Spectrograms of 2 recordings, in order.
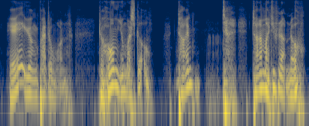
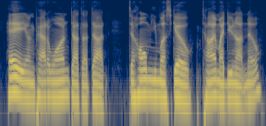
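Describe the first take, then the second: First: It is read in a Yoda impression. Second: It is read in his normal voice.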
